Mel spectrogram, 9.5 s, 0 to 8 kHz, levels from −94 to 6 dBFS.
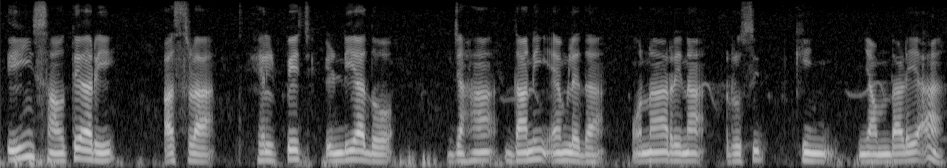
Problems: none marked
